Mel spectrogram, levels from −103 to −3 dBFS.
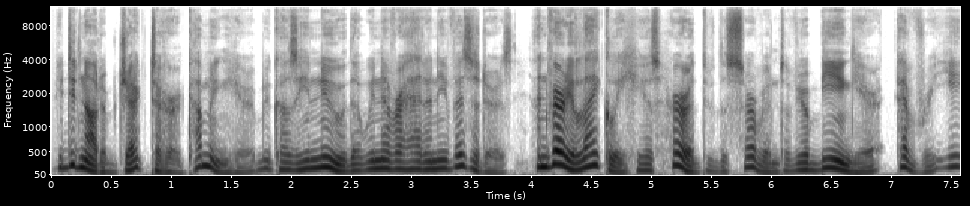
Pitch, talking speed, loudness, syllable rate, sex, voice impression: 140 Hz, 255 wpm, -20 LUFS, 7.0 syllables/s, male, very masculine, very adult-like, thick, cool, slightly intellectual, slightly calm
